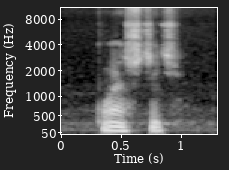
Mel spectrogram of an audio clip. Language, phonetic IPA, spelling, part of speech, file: Polish, [ˈpwaʃt͡ʃɨt͡ɕ], płaszczyć, verb, LL-Q809 (pol)-płaszczyć.wav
